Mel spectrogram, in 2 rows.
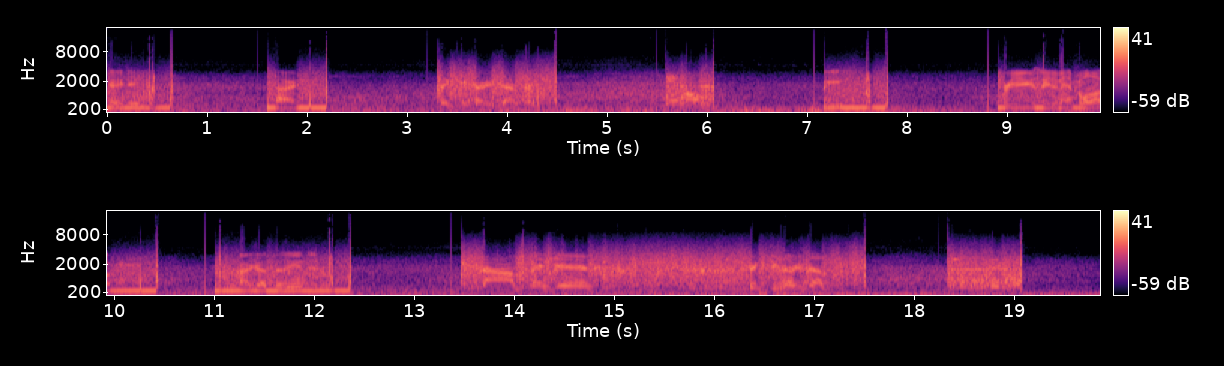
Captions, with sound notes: (radio chatter) - Shane, you're doing good. All right. - 60, 37. (radio chatter) - For you, you're leaving me to have to walk. I got to the engine. - Stop, engine.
